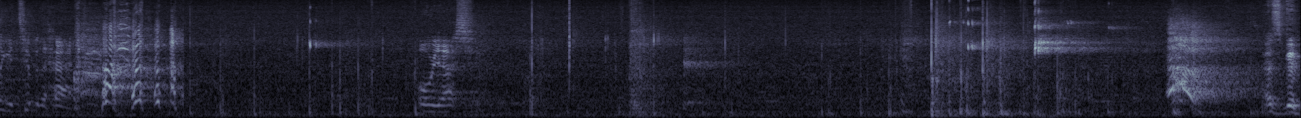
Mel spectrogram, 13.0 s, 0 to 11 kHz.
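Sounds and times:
sneakers squeaking: 0:01.8 - 0:04.5, 0:05.1 - 0:12.6
basketball bouncing on wooden floor: 0:08.2 - 0:11.0.

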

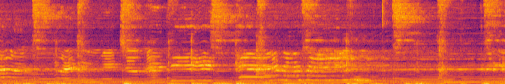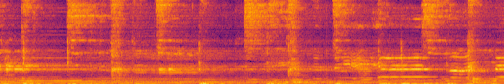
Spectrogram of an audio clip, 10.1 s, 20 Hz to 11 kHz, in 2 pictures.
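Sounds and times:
ensemble music with singing: 0:00.0 - 0:10.0.

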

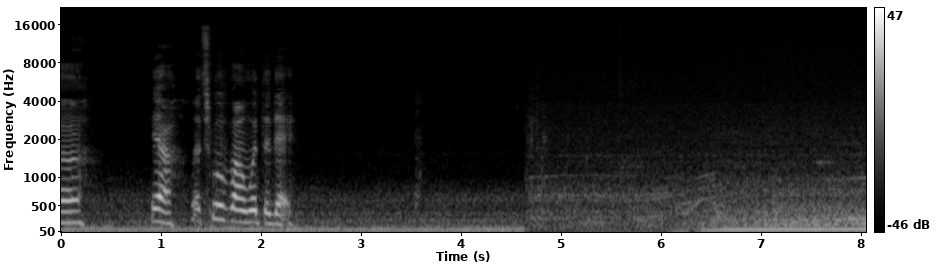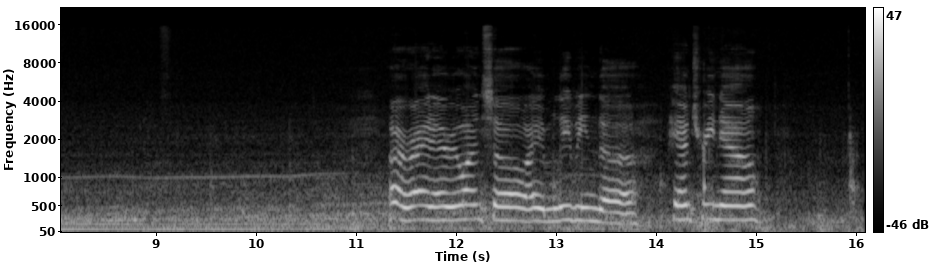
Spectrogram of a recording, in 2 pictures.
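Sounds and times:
car engine and road rumble: 0:00.0 - 0:16.0
faint high whine: 0:04.7 - 0:13.1.

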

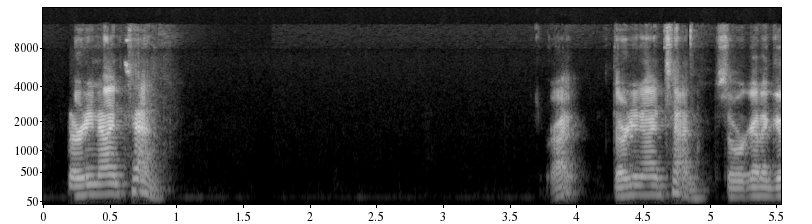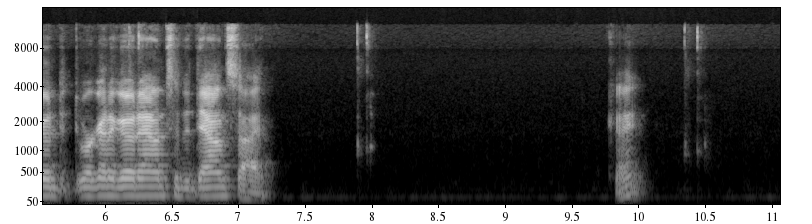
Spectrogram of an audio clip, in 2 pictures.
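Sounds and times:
computer mouse clicks: 0:07.8 - 0:08.2, 0:10.3 - 0:10.7.

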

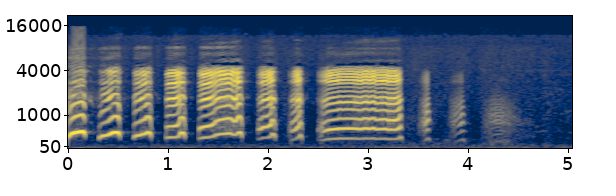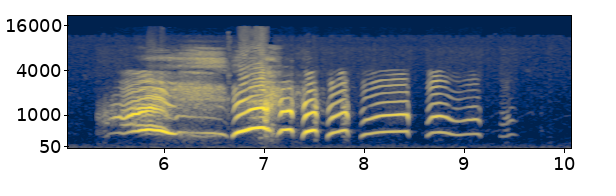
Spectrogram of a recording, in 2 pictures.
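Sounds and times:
woman weeping and wailing: 0:00.0 - 0:04.1, 0:05.5 - 0:09.2
faint breathing: 0:06.0 - 0:06.8.

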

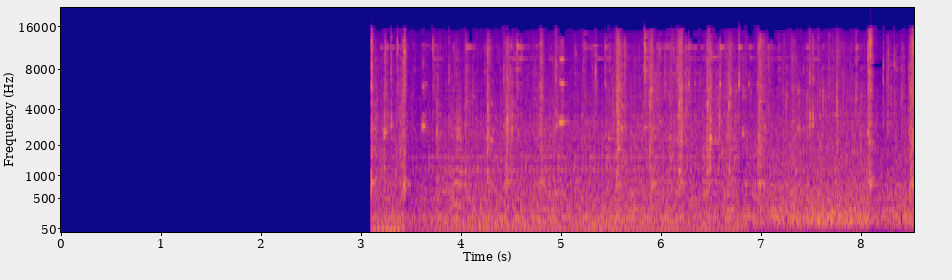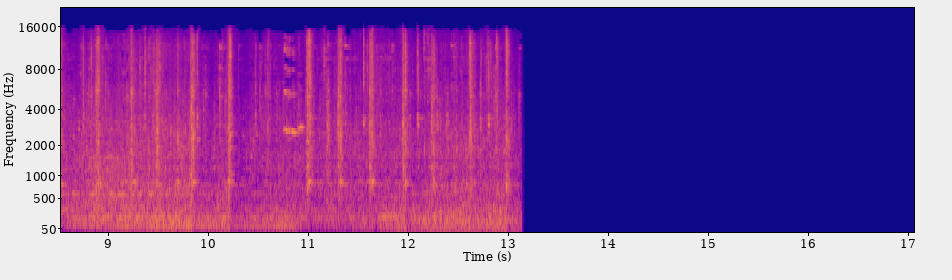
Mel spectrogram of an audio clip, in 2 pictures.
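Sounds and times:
drive chain clicking and rattling: 0:03.1 - 0:13.2.

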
